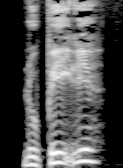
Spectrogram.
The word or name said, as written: lobelie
